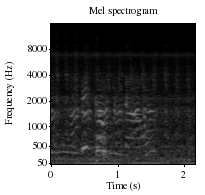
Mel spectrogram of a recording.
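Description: A voice speaking on stage, rising and falling in pitch, over a steady low hum.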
